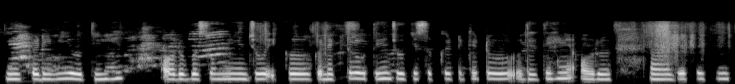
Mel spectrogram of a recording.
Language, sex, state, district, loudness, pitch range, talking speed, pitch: Hindi, female, Uttar Pradesh, Jyotiba Phule Nagar, -15 LUFS, 245-270 Hz, 180 wpm, 255 Hz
